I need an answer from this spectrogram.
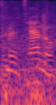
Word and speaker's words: Mattano: I hope I'm saying that right. Yo, what's the name of this park? This is Mattano. Ah, I said it right, thank you, right. Mattano.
